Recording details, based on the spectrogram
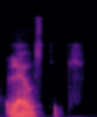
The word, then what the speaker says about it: Levstik: Hi, my last name would be pronounced Levstik.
